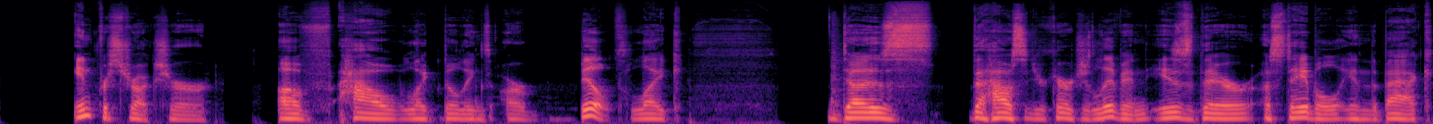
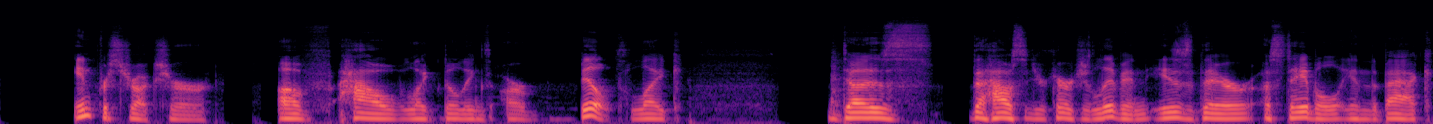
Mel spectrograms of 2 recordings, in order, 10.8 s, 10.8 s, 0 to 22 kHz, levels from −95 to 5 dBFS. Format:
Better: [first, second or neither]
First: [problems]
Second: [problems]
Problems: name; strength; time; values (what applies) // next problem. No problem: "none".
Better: first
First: none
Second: muffled; very; fading above 1.5 kHz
